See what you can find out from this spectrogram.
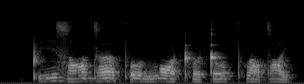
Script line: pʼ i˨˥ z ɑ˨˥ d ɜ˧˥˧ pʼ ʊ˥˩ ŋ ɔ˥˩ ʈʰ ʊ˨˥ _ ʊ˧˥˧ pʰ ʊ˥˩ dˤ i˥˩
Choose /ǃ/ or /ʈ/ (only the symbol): ʈ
